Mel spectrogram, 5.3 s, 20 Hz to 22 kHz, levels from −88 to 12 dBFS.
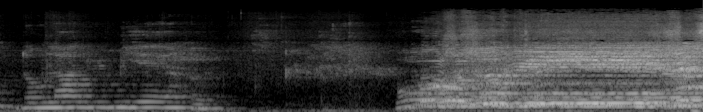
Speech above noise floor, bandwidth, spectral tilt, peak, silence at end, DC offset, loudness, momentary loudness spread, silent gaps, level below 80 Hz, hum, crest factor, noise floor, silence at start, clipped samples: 28 dB; 15.5 kHz; -2.5 dB/octave; -6 dBFS; 0 s; under 0.1%; -19 LUFS; 21 LU; none; -52 dBFS; none; 18 dB; -53 dBFS; 0.15 s; under 0.1%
